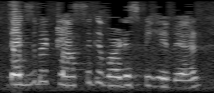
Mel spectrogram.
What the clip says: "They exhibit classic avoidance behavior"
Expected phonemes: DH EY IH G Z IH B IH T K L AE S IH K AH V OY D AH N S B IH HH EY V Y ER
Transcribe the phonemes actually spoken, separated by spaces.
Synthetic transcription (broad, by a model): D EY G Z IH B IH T K L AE S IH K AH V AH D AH S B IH HH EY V Y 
